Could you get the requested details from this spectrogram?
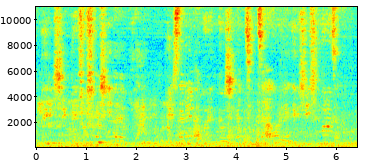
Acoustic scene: subway train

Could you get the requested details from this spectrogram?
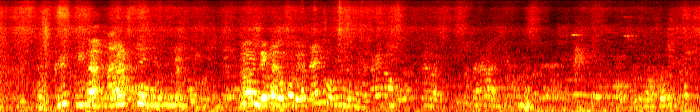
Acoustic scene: cafe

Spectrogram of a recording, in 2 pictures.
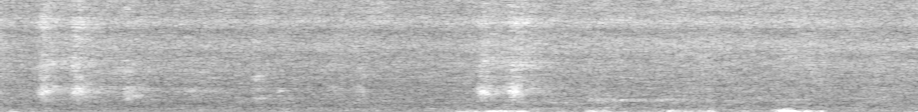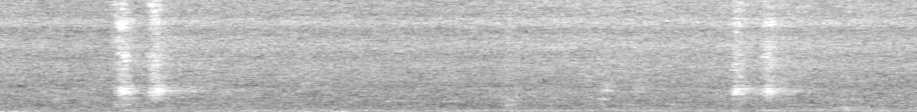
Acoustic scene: park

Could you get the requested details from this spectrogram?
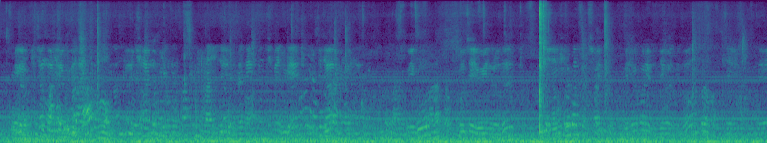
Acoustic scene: crowded indoor space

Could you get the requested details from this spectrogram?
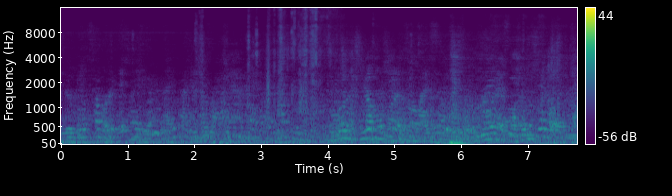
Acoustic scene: crowded indoor space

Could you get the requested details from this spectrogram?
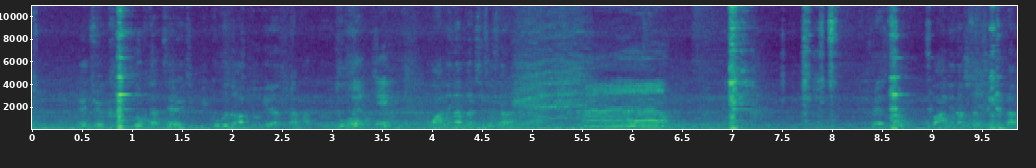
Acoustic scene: restaurant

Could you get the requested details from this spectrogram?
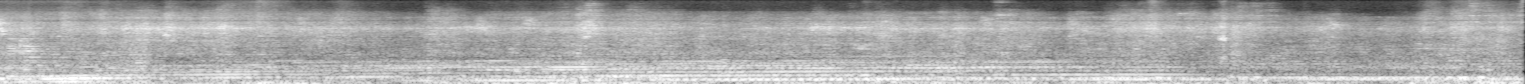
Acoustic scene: bus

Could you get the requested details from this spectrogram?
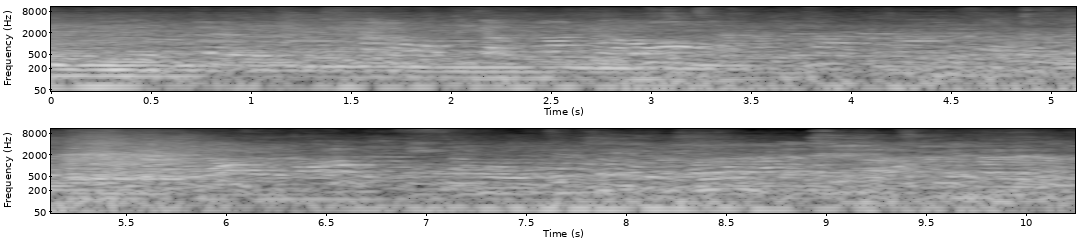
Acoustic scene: cafe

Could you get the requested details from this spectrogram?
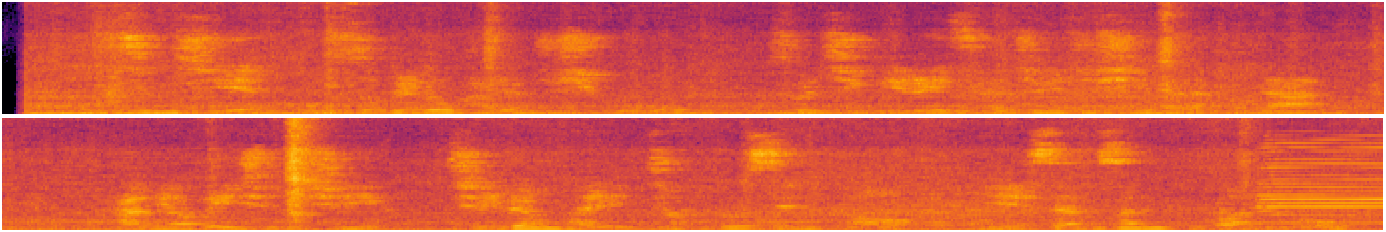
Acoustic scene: bus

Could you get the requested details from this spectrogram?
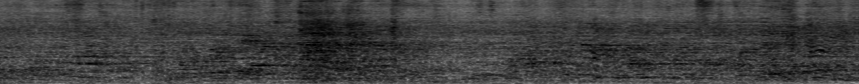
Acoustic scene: crowded indoor space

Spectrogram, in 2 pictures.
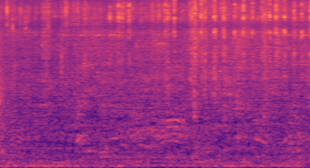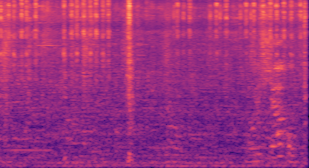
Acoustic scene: crowded indoor space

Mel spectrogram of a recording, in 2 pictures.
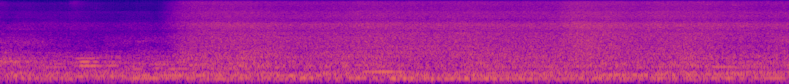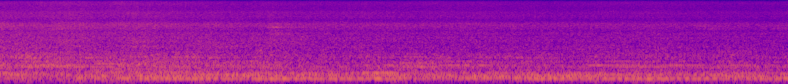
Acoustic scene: restaurant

